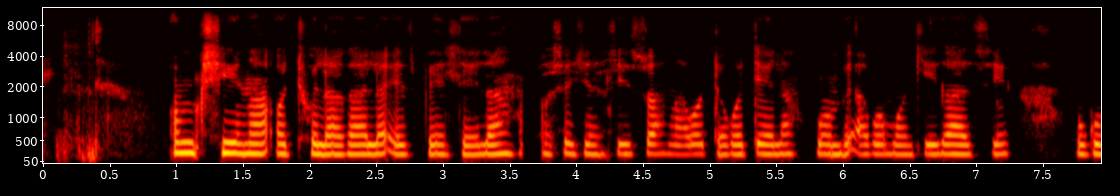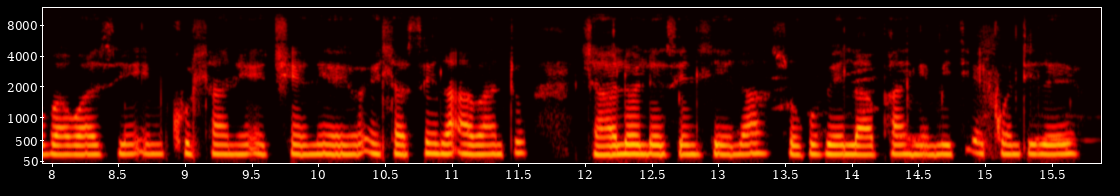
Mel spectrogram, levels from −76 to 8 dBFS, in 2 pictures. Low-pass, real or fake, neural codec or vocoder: 10.8 kHz; fake; vocoder, 44.1 kHz, 128 mel bands every 256 samples, BigVGAN v2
